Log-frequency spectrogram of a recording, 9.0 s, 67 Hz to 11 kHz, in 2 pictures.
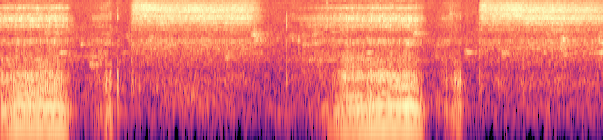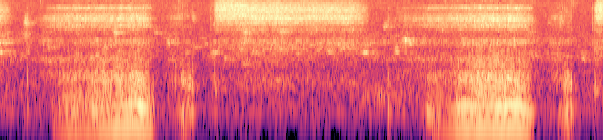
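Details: Snoring in a girl: steady low rumbling in-breaths alternating with hissing out-breaths, roughly 20 breaths a minute.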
